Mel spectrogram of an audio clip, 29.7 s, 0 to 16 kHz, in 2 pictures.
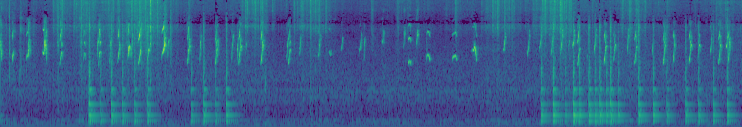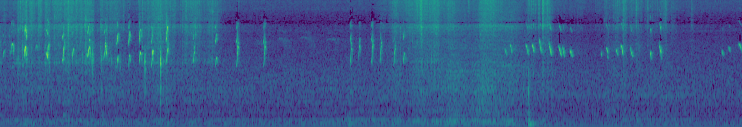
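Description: Newly hatched chicks peeping: rapid, short, high chirps that keep coming throughout. In several stretches a lower, pulsing clucking sounds underneath, loudest from about 11 to 15 seconds in.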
